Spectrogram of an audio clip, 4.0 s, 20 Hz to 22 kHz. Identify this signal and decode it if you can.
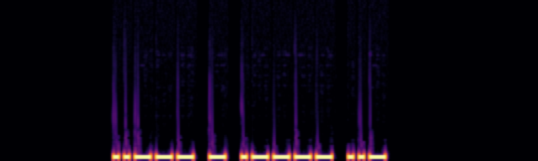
Morse code, heard as a keyed tone, about 28 wpm, 700 Hz. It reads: 2T1U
